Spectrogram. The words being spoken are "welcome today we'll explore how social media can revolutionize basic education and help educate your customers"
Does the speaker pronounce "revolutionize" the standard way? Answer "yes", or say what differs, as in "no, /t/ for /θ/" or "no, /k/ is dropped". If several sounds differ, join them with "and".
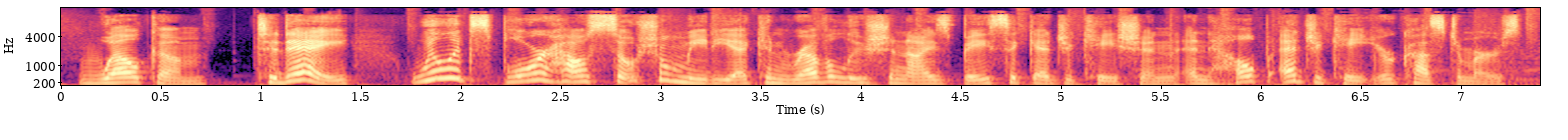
yes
